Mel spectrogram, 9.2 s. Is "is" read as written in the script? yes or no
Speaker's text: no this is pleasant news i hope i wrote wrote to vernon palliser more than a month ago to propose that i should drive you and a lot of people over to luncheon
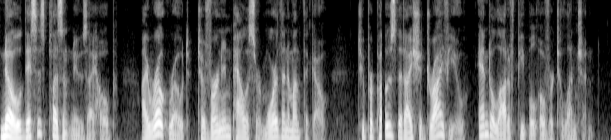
yes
